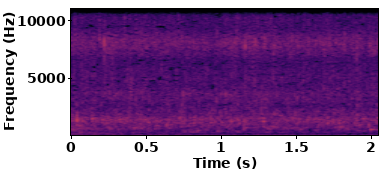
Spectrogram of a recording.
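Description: Faint, steady sound of flowing water, like a gentle stream, as a background ambience bed.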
